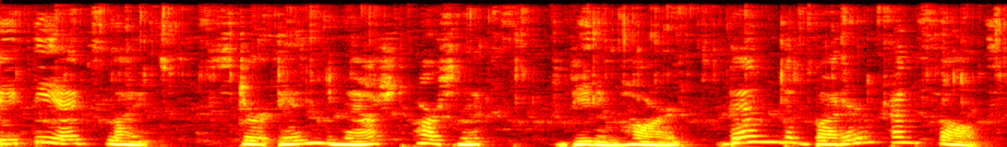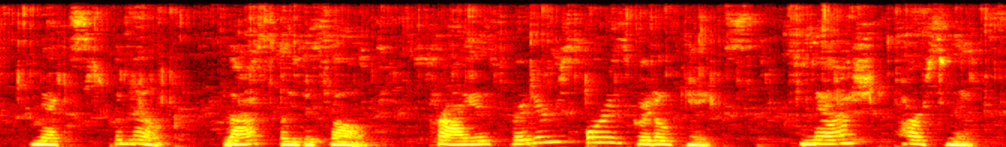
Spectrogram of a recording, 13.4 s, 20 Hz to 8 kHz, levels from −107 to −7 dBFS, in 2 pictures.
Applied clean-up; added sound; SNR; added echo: classical method WPE with log-MMSE.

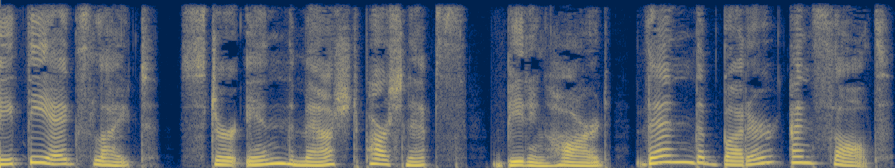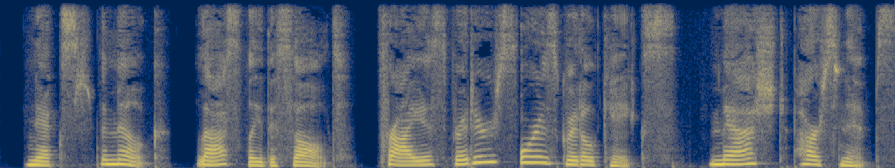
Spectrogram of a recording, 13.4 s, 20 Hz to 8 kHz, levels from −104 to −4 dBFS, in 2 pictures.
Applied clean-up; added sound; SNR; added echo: none; none; none; none.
